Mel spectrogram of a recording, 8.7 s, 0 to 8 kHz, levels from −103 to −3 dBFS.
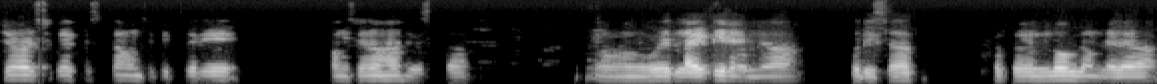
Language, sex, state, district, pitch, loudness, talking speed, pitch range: Konkani, male, Goa, North and South Goa, 105 Hz, -28 LUFS, 125 wpm, 100-115 Hz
